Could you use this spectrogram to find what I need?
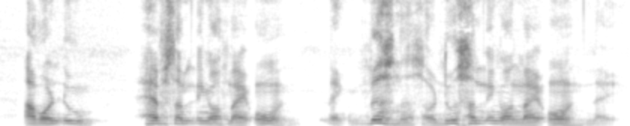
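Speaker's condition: Cleft palate; speech sounds different

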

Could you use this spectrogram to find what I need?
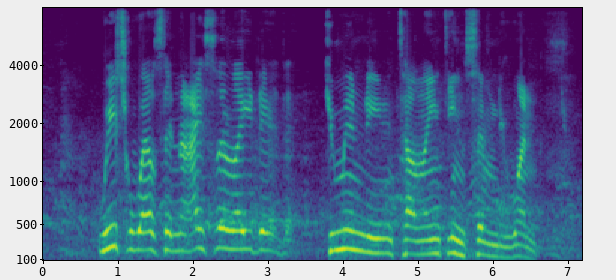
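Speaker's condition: Acquired ataxia with dysarthria; Lance-Adams syndrome, brain damage after Legionnaires' pneumonia from contaminated jacuzzi, 12-day induced coma, onset at 39; not progressive, myoclonus, impaired balance and hand coordination, no cure or medication offered; hard to speak and articulate, chest heaviness when speaking, bites tongue 2-3 times daily eating

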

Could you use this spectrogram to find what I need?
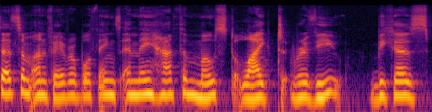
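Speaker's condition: No condition

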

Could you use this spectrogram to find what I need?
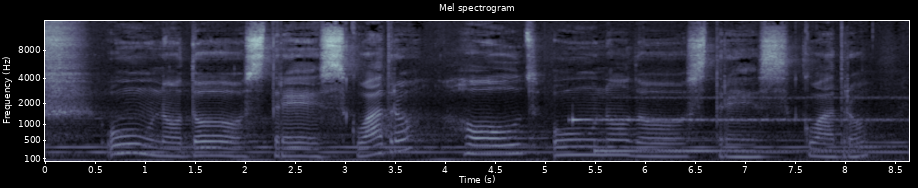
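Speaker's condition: No condition

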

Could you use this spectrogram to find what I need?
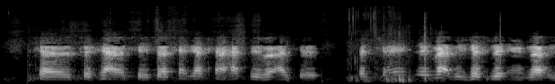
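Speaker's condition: Tongue cancer, glossectomy; most of tongue removed

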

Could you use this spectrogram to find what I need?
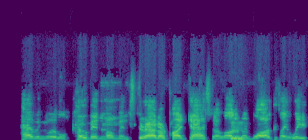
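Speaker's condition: Cerebral palsy; uses a wheelchair

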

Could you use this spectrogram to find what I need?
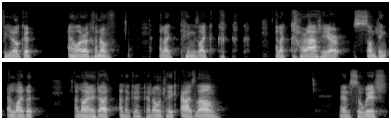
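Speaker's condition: Stutter; childhood speech therapy; less than half as severe around people who stutter, much worse with fluent speakers; prolonged sounds, blocks

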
